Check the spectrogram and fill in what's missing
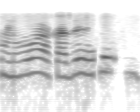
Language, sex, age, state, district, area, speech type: Odia, male, 45-60, Odisha, Nabarangpur, rural, conversation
